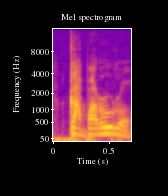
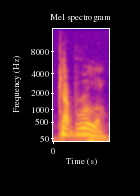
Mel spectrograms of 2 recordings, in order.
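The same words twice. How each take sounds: First: The name is pronounced with Spanish-style sounds. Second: The name is pronounced with English-style sounds. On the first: The speaker calls it wrong. "My Spanish wants me to say Caparulo" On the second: The speaker calls it right. "but it's not. It's Caparulo"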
